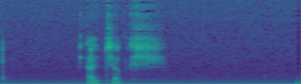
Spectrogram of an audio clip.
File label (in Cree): "achahkush", eastcree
